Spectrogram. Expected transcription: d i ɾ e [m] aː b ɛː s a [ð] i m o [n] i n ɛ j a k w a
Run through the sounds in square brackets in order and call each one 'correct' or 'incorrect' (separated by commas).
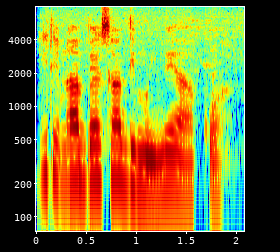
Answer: incorrect, correct, incorrect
